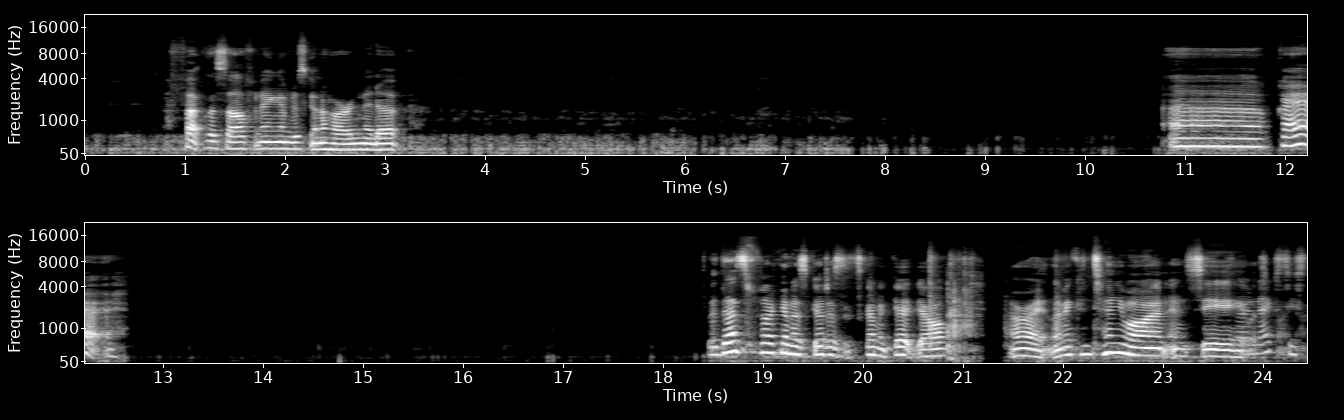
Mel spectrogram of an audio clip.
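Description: A woman talks with animation, close to a microphone.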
